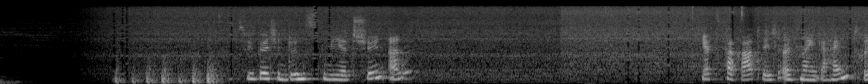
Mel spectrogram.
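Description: Onions sizzle in a hot pan.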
